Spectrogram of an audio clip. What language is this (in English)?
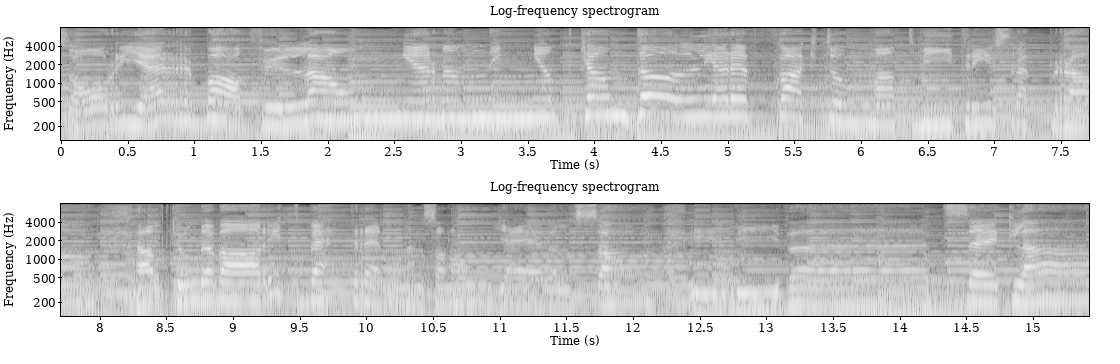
Swedish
